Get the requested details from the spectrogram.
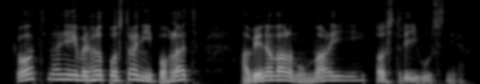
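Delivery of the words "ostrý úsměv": ordinary delivery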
